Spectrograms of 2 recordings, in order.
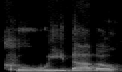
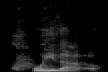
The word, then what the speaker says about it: cuidado: So this word would not be pronounced cuidado, but cuidado.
